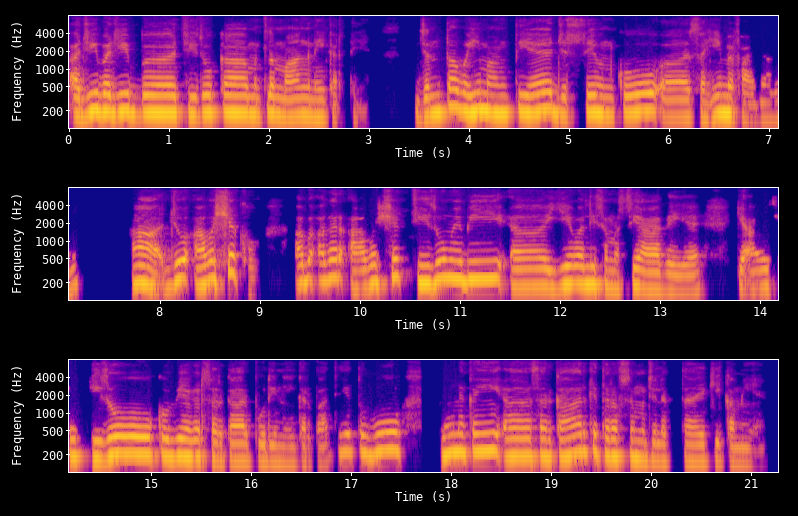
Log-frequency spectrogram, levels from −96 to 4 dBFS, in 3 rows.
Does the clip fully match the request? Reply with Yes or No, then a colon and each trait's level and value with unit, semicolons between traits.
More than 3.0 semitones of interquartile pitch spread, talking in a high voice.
No: average, 3.7 semitones; medium, 180 Hz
